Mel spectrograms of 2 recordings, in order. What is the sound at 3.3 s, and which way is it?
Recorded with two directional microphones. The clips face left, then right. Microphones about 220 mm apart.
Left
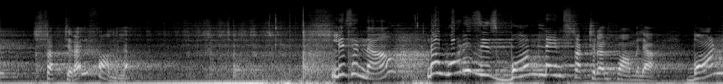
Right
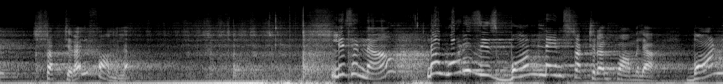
A woman's voice, 10° right (ahead or behind).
